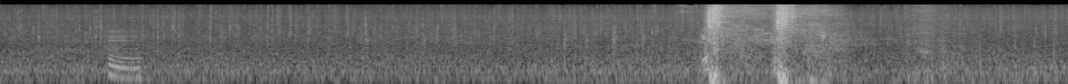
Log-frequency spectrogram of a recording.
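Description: Flames crackle steadily.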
